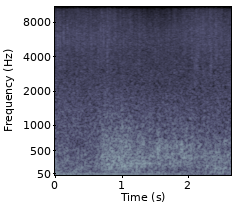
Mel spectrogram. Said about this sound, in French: Je vais attendre la fin de cette tempête, même si je dois y passer la nuit.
